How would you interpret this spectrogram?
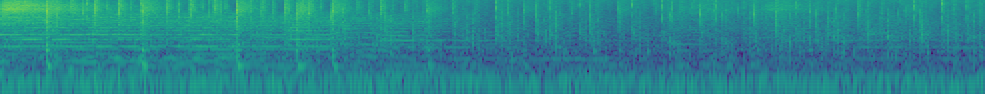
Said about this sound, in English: There's so many footsteps.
